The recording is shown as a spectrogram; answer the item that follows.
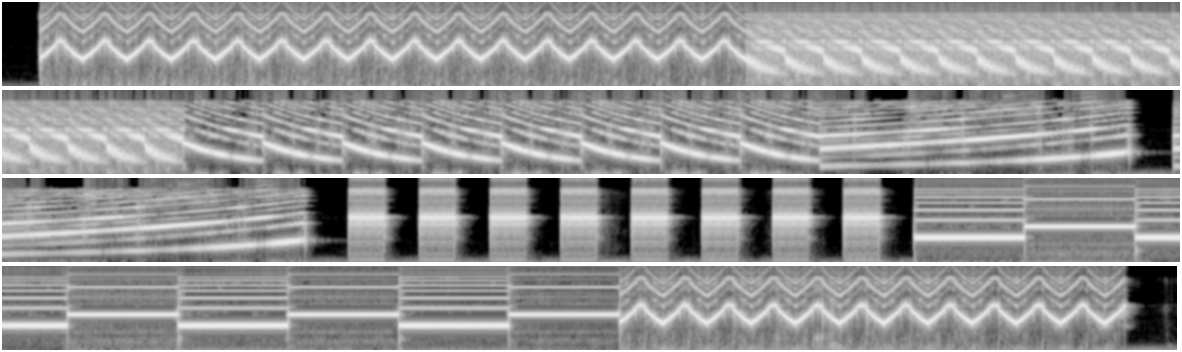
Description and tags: This is a recording of one of those annoying multi-toned car alarms.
